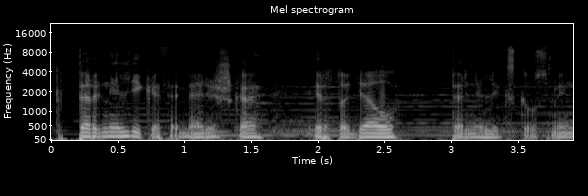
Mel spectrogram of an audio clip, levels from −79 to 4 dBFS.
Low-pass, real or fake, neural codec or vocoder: 9.9 kHz; real; none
